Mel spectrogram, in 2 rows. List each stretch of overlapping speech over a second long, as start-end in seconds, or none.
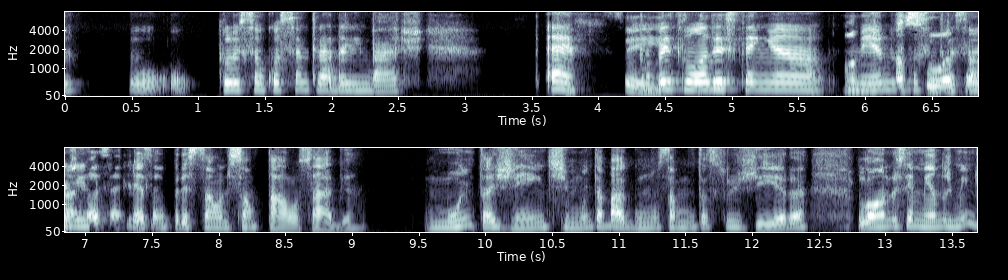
5.8-7.5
